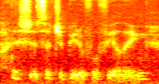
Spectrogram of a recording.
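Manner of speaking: soft, breathy and quick; tender whisper. Real, not acted. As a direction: sigh it out, moved. Sighing about feeling baby move.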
